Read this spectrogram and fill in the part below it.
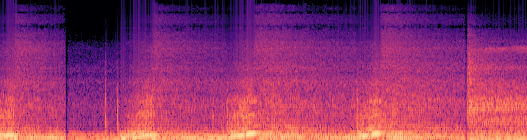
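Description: A Ford Bronco Raptor fitted with an S&B cold air intake revs repeatedly with the windows down, each blip rising into a throaty roar before falling back to idle, loud and close from inside the cabin.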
